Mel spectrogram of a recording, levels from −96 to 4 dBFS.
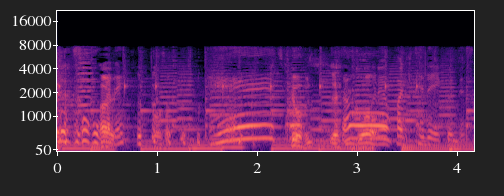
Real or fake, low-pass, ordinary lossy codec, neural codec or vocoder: real; none; none; none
